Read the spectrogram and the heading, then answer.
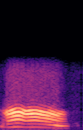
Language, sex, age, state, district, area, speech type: Assamese, female, 60+, Assam, Sivasagar, rural, conversation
